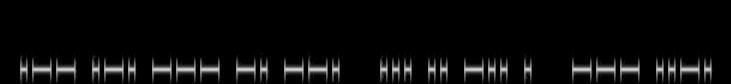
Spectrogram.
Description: Morse code, heard as a keyed tone, about 20 wpm, 700 Hz. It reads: WRONG SIDE OF
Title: Sentences with 6-Word Phrases - 20wpm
